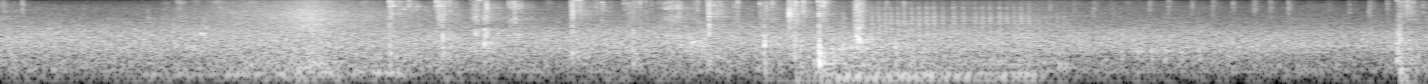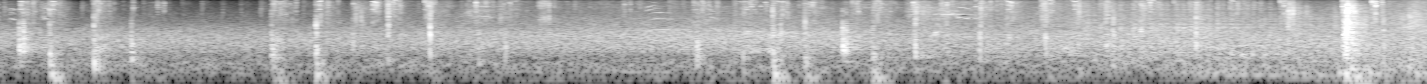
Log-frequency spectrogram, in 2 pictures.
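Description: Footsteps tap on wooden boards and stone.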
